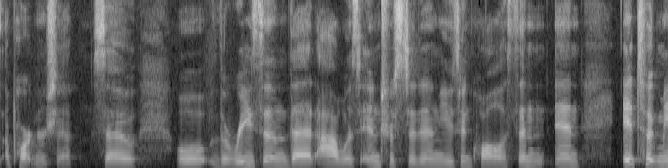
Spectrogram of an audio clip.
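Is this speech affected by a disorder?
No.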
